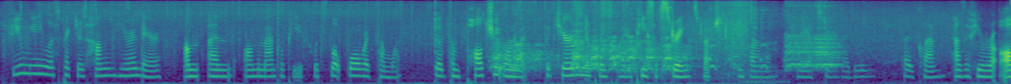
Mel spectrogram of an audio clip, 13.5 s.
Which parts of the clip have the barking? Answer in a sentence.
You can hear the barking from 6.5 to 11.2 s.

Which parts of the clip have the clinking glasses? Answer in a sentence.
You can't hear the clinking glasses here.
